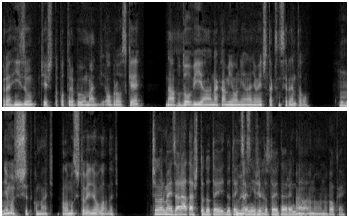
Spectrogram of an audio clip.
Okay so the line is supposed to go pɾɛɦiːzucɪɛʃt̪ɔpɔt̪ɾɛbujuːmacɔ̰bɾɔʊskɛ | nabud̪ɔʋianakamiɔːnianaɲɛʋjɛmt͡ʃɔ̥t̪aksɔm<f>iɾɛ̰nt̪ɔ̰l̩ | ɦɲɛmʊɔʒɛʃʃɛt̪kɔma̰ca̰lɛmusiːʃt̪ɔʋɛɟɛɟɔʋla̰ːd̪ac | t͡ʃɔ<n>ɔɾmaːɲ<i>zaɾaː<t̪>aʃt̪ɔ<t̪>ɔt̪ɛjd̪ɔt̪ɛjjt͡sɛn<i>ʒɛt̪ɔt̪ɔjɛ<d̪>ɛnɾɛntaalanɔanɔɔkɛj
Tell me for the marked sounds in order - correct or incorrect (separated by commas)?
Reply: incorrect, correct, incorrect, correct, incorrect, correct, incorrect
